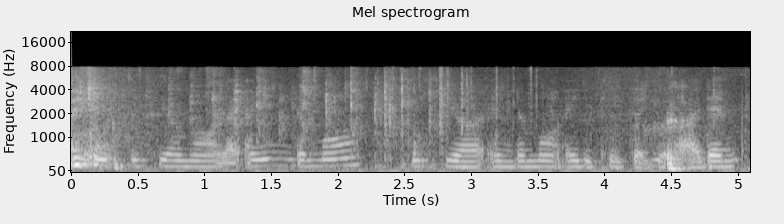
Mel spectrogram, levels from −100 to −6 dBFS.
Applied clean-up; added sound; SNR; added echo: none; Dog; 2 dB; none.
